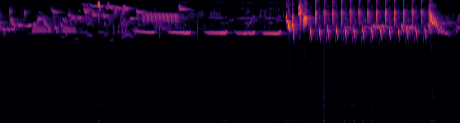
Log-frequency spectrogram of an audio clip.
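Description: Ribbon-tailed astrapia: varied high chirps and thin whistles, then a fast run of about twenty sharp repeated notes over three seconds.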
